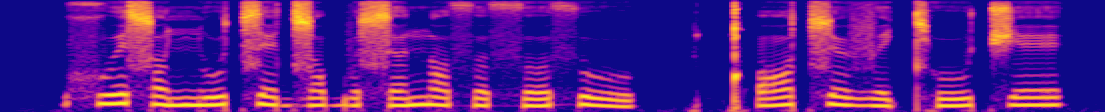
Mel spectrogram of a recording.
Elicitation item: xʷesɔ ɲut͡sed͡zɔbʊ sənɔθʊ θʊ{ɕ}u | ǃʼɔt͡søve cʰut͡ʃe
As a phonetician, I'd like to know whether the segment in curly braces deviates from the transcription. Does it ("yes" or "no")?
yes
